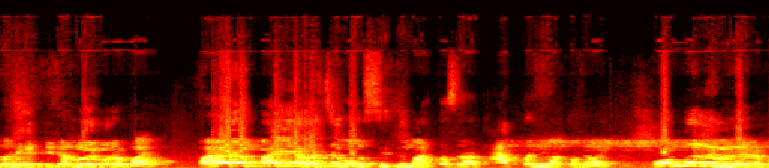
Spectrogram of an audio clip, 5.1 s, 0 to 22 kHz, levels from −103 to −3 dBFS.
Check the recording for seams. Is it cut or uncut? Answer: uncut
